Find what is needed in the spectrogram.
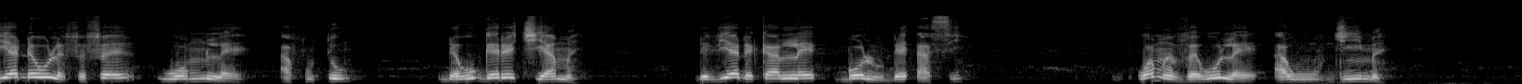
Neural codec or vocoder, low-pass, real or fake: vocoder, 22.05 kHz, 80 mel bands, Vocos; 9.9 kHz; fake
